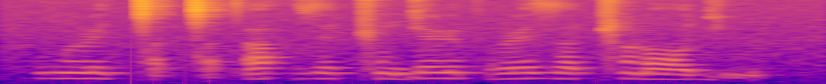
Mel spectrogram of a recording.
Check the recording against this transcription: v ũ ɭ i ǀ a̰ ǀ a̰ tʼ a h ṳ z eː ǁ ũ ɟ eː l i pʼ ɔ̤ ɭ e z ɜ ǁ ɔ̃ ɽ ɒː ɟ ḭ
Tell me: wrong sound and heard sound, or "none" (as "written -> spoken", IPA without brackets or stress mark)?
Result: l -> ɭ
